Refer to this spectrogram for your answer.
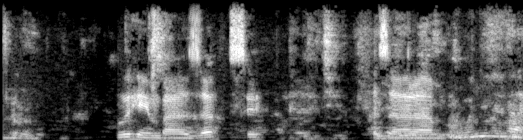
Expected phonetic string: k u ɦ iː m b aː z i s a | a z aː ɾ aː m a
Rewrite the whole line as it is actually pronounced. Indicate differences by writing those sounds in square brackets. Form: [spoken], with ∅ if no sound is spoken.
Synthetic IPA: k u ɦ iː m b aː z [a] s [e] | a z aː ɾ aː m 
